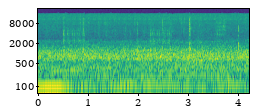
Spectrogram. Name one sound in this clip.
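A paintbrush dabs softly on canvas.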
